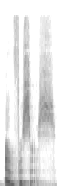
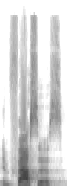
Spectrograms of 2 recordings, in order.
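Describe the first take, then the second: First: The stress is on the first syllable. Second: The stress is on the second syllable. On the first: The speaker calls it right. "it should be first syllable stress" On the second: The speaker calls it wrong. "he's doing second syllable stress"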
